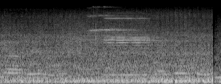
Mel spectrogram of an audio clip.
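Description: Street traffic: a motorcycle engine running and a car passing close by, with people talking in the background.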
